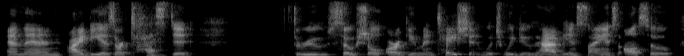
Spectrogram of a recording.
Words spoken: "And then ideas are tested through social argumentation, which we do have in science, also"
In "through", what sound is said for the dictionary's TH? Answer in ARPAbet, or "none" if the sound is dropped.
TH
